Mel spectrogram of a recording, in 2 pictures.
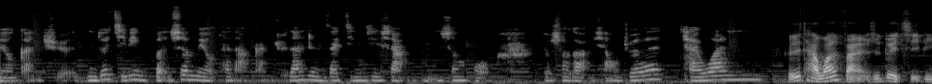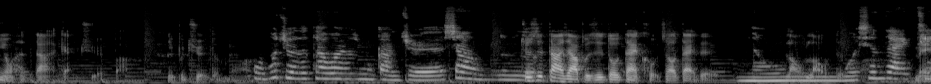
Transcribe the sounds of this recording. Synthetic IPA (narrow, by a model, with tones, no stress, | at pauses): ɪjo˧ʊka̰˨˩nt͡ɕɥɛ̰˧˥ni˨˩t̪we˥˩ɪt͡ɕi˧˥pi˥˩ŋpə˨˩nʂə˥nme˧˥ɪjo˨˩ʊt̪ʰa˥˧ɪt̪a̰˥˩ə˨˩ka̰˨˩nt͡ɕɥɛ˧˥t̪a˥˧nʂ̬ɻ̩˥˩ni˨˩t͡sa˥˩ɪt͡ɕi˥ŋt͡ɕi˥˧ʂɑ˥˩ŋkʰə˨˩nə˧˩ʂɤ˥ŋxwɔ˥˩ʊjo˨˩ʊʂɑ˥˧kɑ˥˩i˧˩ɕjɑ̰˥˩ŋwɔ˨˩t͡ɕɥɛ˧˥d̪ə˧t̪ʰa˧˥ɪwa˥nkʰə˨˩ʂɻ̩˥˩t̪ʰa˧˥ɪwa˦nfa̰˨˩nə̰˧˥ʂɻ̩˥˧t̪̬we˥˩ɪt͡ɕḭ˧˥pi˥˩ŋjo˧˥ʊxə˨˩nt̪a̰˥˩d̪ə˩ka̰˨˩nt͡ɕɥɛ̰˧˥b̥ɐ̰˨ | nḭ˨˩pu˥˩t͡ɕɥɛ̰˧˥d̪ə˧mɐ˩wɔ˨˩pu˥˩t͡ɕɥɛ˧˥d̪ə˧t̪ʰa˧˥ɪwa˥njo˥˩ʊʂə˧˥mə˧ka˨˩nt͡ɕɥɛ˧˥ɕjɑ˥˧ŋn˥˩jo˥˧ʊʂɻ̩˥˧t̪a˥˩t͡ɕja˦˥pu˧˥ʂɻ̩˥˩t̪o˥ʊt̪a˥˩ɪkʰo˨˩ʊʈ͡ʂɑ˥˧ʊt̪a˥˩ɪd̪ə̰˩˥˧ | lɑ˥ʊlɑ˨˩ʊd̪əwɔ˨˩ɕjɛ˥˧nt͡sa˥˧ɪm˦˥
